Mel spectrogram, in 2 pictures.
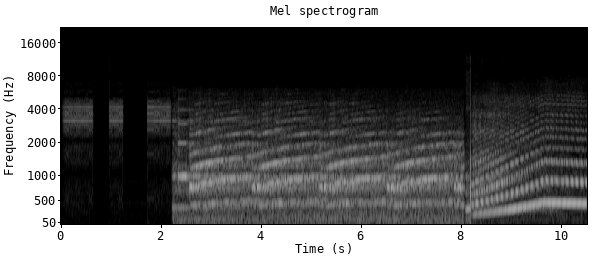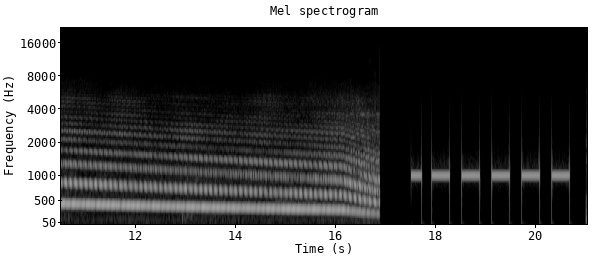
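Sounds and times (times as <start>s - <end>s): siren wail: 1.8s - 17.0s
droning alarm tone with rising sweeps: 2.2s - 16.9s.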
